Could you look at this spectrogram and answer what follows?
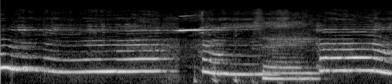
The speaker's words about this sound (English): the talking Siberian Husky, tells his owner, I love you. Here is the dog talking. You tell me what you think about this.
